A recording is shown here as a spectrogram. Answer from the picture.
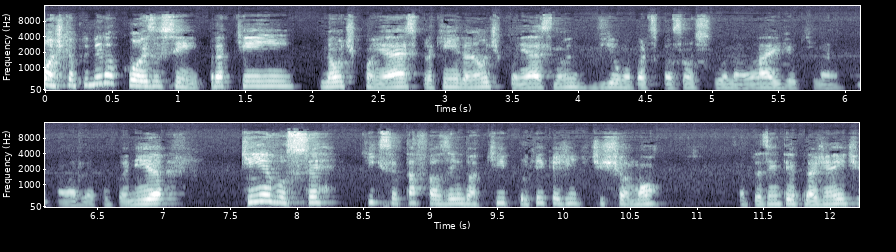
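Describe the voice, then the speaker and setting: Speaking at a very fast pace, a man with a high voice and a dark, mellow tone uses lively intonation in a dry, close recording with no echo. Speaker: language school coordinator. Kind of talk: live stream interview.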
